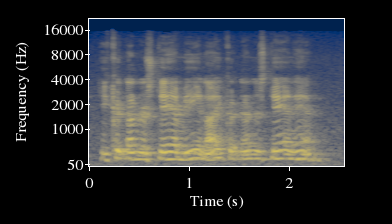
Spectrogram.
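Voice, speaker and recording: There is audible room echo and noticeable background noise as a man with an American accent speaks in a high voice with lively intonation. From Akron, Ohio, US Midwest. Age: 70s. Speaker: retired teacher and track coach. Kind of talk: interview.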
